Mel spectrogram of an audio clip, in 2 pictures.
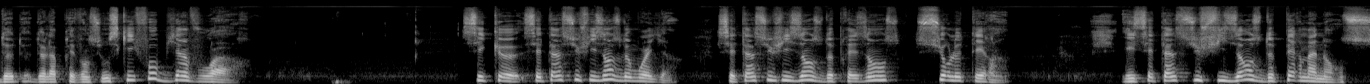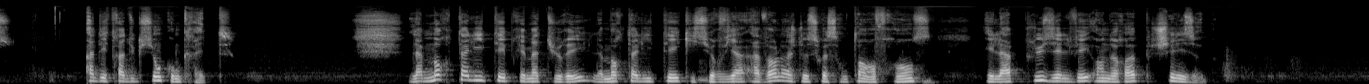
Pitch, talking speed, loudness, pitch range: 150 Hz, 120 wpm, -20 LUFS, 135-195 Hz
